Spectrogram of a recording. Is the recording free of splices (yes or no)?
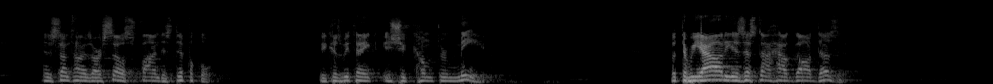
yes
